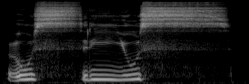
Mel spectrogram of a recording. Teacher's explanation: You see the رخاوة, elongate the sound a little bit.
